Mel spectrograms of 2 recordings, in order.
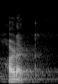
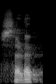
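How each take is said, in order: First: The word begins with an h sound. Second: The word begins with an s sound. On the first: "स का उच्चारण क्या करते थे? है करते थे" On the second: "जैसे सड़क को"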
